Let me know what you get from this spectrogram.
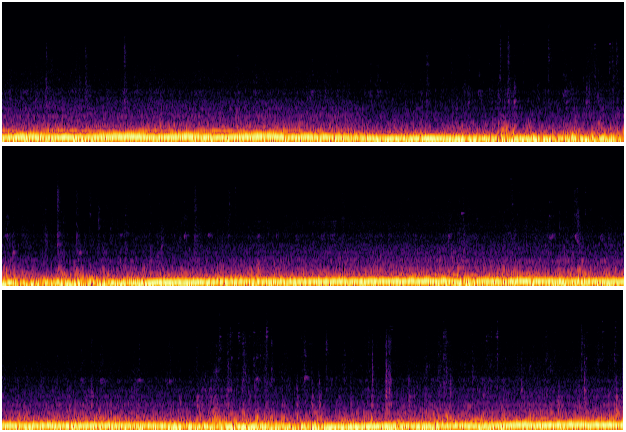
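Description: Jeep engine running under load on a rough dirt trail, heard from inside the cab. Its note drops about three and a half seconds in, climbs again around eight seconds, drops around fourteen and rises again near the end as the revs change, with scattered knocks and rattles over the bumps.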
